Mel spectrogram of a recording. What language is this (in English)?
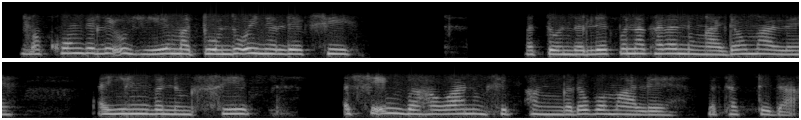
Manipuri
